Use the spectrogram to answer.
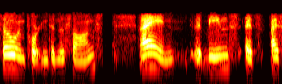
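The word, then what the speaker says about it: عين: Ain, it means, I spell it with a little dash, E-I-N. The dash is a funny consonant in Arabic called an ain. It sounds like strange sound to us people, but you get the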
